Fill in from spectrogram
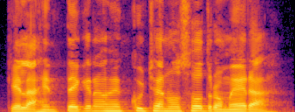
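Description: A man's voice: fairly high pitch, fairly quick, noisy background. Joking Puerto Rican man hosting a podcast. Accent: Puerto Rican Spanish. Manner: loud, joking, teasing. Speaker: podcast co-host. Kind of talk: casual crude banter. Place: barbershop.

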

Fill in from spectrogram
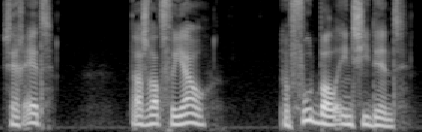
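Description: A man voicing a jovial, middle-aged father who teases his son in a storybook reading, a bit higher and louder than his narration. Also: a little slow, vocal fry, dry recording, clean studio sound. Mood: casual. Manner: teasing, chuckling.

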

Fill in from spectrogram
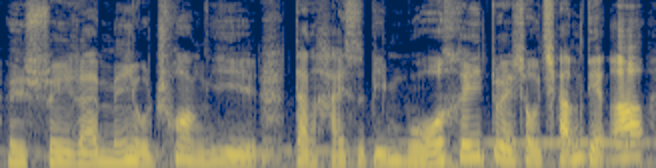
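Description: A storyteller voicing a smug mad-scientist professor with a slow, sarcastic drawl. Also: medium pitch, a little hiss or hum, close to an everyday voice.

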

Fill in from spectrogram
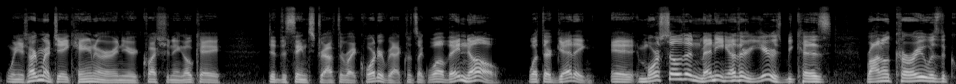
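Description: A man's voice: medium pitch, fairly bright tone, dry recording. A man hosting a sports podcast, breaking down players in a chatty, analytical way and often checking in with "right?". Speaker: podcast host. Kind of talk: casual sports talk.

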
